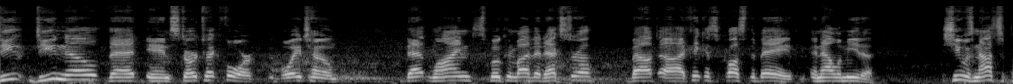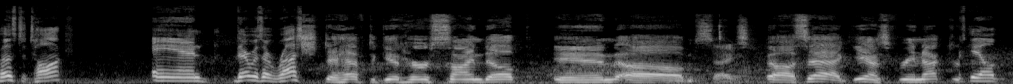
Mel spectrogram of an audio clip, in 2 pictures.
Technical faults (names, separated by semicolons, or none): section at the wrong speed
